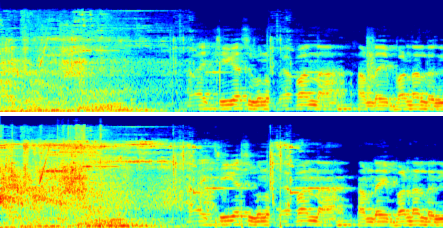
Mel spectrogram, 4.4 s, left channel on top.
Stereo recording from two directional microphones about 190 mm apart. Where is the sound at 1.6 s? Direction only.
50° right (ahead or behind).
